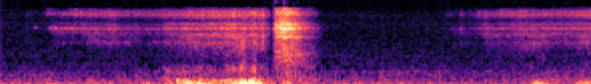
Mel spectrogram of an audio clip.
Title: Moose coughing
